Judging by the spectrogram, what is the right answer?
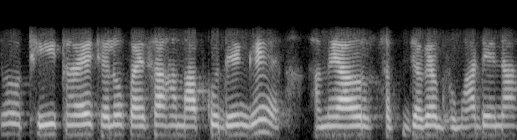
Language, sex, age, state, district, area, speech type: Hindi, female, 45-60, Uttar Pradesh, Prayagraj, rural, conversation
